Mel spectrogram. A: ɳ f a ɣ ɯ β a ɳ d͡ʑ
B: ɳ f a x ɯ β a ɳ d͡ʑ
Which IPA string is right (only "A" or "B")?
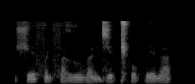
A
